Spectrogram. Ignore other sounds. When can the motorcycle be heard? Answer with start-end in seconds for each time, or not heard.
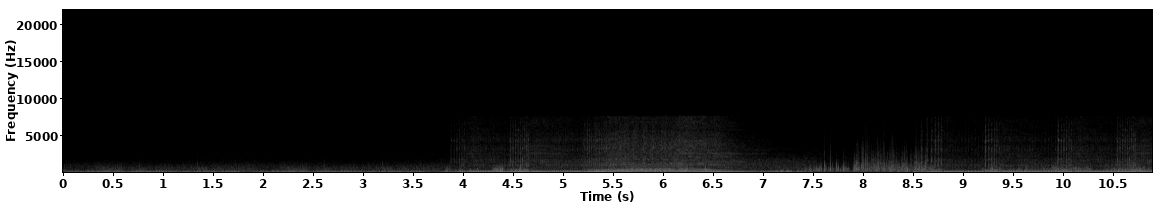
3.9-10.8.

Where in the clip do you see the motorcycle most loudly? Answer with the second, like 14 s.
6 s.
